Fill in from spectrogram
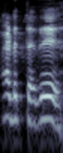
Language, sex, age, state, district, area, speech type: Tamil, female, 60+, Tamil Nadu, Thoothukudi, rural, read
